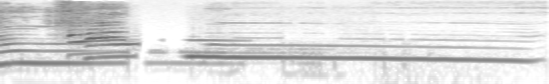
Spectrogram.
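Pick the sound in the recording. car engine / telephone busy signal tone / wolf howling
wolf howling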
